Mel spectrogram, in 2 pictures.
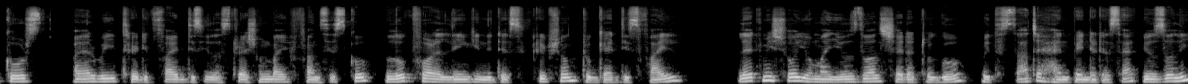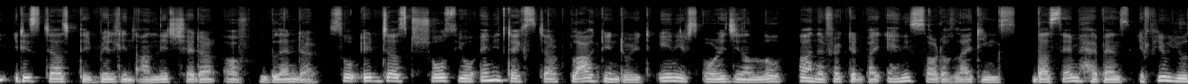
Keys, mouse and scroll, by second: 5.6 click, 7.2 middle click, 8.0-11.3 drag, 11.7-14.7 drag, 16.2-21.8 drag, 19.6 shift+a, 22.4-23.7 drag.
